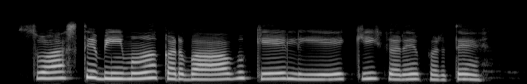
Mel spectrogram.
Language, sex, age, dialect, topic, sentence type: Maithili, female, 25-30, Eastern / Thethi, banking, question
